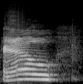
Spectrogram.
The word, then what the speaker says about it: Elle: So I thought we'd finish off in tribute to Ellie or Elle. What's the name again? It's either Elle Hunt or Elle Hunt. It's spelled E-double-L-E. It's not M Hunt.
